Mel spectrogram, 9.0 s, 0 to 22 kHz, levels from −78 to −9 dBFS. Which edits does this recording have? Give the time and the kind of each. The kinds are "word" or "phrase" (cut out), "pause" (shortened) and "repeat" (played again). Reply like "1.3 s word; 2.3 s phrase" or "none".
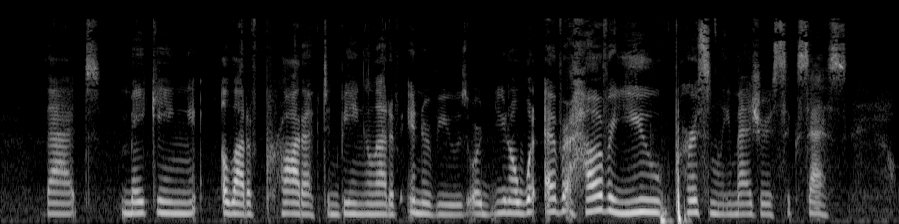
none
